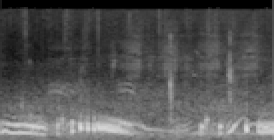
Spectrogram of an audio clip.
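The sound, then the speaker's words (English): A pigeon coos close by in low, throaty, rolling phrases: a bubbling run of coos, a brief lull, then another burst of warbling calls, with no voices. “Pigeons are no longer exclusive to nobility.”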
